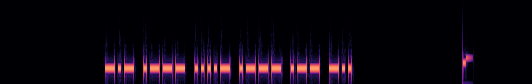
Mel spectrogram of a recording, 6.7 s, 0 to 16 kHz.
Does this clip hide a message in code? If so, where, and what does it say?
Yes: Morse code from 1.3 to 4.4 s, heard as a keyed tone, about 31 wpm, 700 Hz. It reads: KJ4JWD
